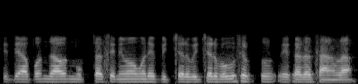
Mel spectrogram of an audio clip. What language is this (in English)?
Marathi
